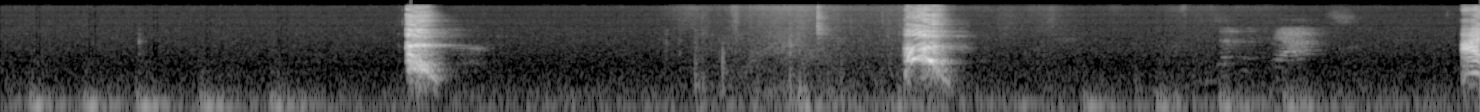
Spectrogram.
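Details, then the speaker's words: Person complaining of hiccups that won't go away despite trying to get rid of them: sharp, abrupt vocal hics recur every few seconds with quiet between them. "I have the hiccups. I have the freaking hiccups, man. I'm trying to get rid of my hiccups."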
